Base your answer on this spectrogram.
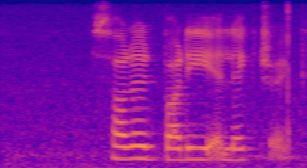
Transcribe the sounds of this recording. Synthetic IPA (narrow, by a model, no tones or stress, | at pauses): sɔləd̚bɔɖiɛ̰lɛk̚ʈʰɹɪ̰k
